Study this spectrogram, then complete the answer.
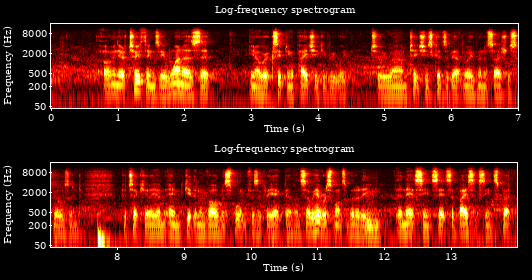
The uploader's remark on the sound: A throw back to PENZ Conference 2016 where I had my very first podcast interview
